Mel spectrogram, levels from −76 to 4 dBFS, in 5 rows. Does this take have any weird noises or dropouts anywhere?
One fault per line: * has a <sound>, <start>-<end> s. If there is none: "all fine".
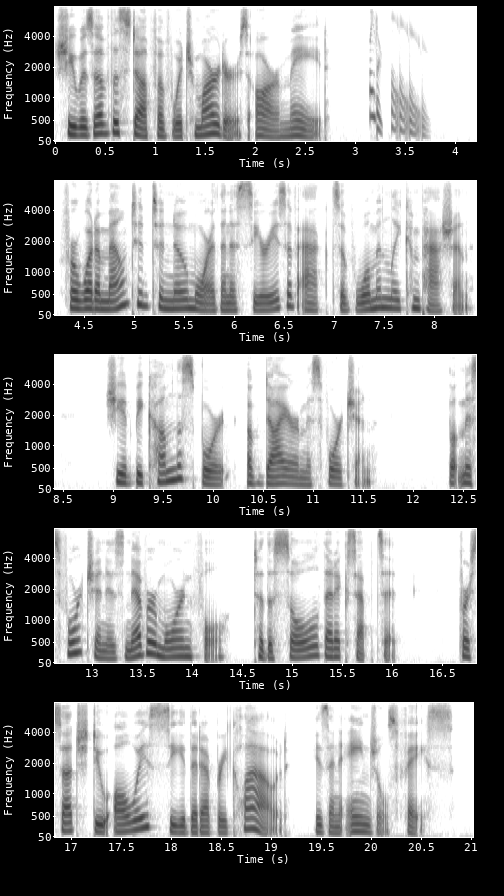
* has a chirp, 3.1-3.8 s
